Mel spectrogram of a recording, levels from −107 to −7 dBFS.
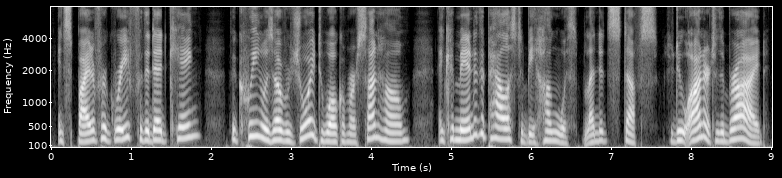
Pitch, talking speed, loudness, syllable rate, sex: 205 Hz, 225 wpm, -19 LUFS, 5.7 syllables/s, female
